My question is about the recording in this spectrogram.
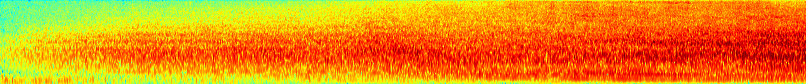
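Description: Volvo FH semi-truck approaching on the road: diesel engine hum and tyre noise growing steadily louder, the engine note sliding a little lower in pitch in the second half.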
